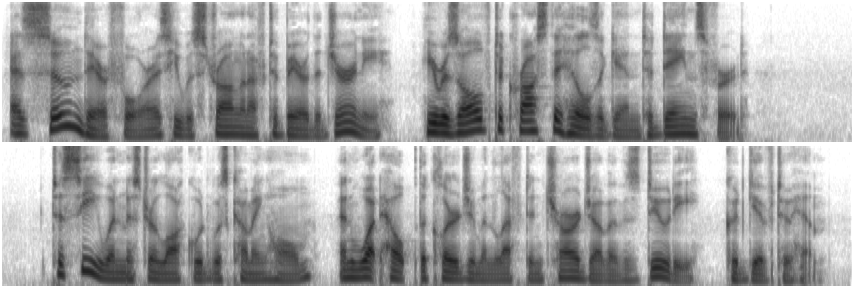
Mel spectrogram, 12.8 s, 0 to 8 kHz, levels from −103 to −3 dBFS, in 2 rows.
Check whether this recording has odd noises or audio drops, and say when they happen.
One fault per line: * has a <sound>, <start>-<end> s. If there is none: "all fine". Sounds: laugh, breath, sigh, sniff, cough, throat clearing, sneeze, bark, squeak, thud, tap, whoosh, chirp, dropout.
all fine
